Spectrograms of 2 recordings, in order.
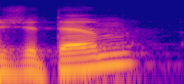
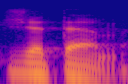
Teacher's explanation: It has to do with how the words are linked to each other, and one big rule of it is like in French, at the end of a lot of words, there's typically a schwa on the end, an e that's just an sound. In conversational French, they will drop that schwa.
